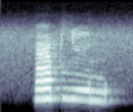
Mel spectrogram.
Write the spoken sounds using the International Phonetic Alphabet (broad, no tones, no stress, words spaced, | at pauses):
æ̃pʎin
